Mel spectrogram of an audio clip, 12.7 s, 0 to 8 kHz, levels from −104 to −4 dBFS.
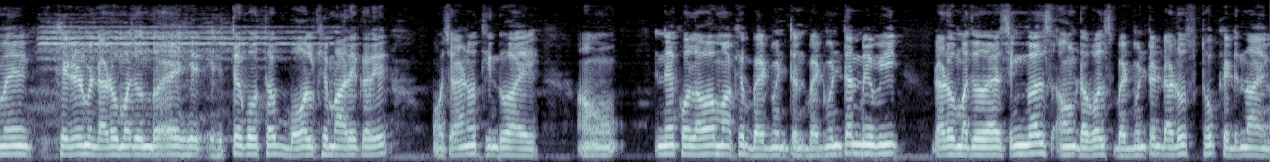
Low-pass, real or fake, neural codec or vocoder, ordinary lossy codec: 7.2 kHz; fake; codec, 16 kHz, 8 kbps, FreqCodec, larger model; none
